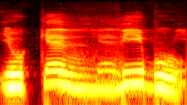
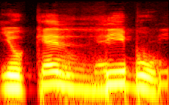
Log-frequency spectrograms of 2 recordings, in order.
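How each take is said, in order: No difference in how they are said.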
